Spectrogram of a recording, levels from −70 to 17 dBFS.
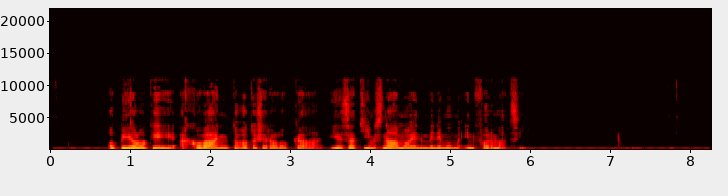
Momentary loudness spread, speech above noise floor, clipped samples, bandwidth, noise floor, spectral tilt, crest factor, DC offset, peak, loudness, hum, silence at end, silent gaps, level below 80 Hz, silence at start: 10 LU; 26 dB; under 0.1%; 11.5 kHz; -50 dBFS; -6 dB/octave; 20 dB; under 0.1%; -6 dBFS; -25 LUFS; none; 0.45 s; none; -48 dBFS; 0.25 s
